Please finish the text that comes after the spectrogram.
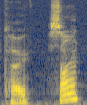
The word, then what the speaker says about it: cosine: Right, you also have that cosine is pronounced like cosine, and then tangent is tangent.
